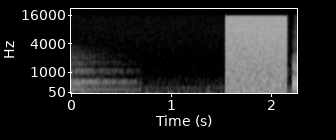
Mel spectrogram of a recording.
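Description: A held tone fades out, and after a moment of silence a loud burst of TV static, the hiss of an untuned screen, starts about one and a half seconds in.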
